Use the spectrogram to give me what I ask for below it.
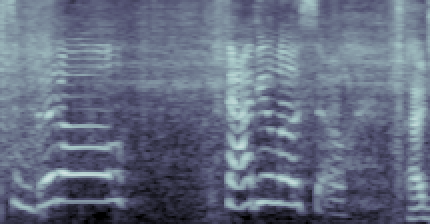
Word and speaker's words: fabuloso: Bro, how do you say this? Fabuloso. We talk like gringos. Fabuloso. Wait. Do what you want. Bienvenidos a Panama. Me gustaría. It's fabuloso. Fabuloso.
